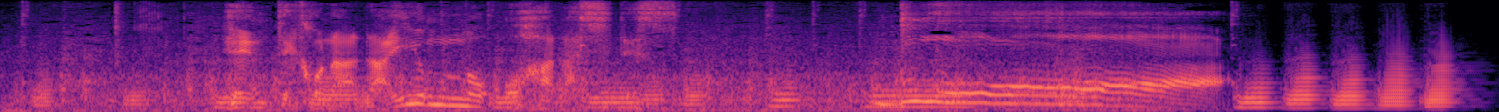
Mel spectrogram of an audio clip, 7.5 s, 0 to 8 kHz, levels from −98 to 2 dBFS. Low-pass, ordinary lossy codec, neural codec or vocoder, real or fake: none; none; none; real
